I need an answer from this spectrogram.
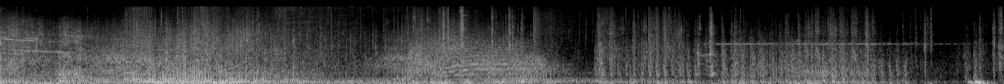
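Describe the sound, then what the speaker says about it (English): Explosions from a friendly airstrike tear through a Call of Duty: Modern Warfare II match, a dense run of loud booms and gunfire rumbling continuously for several seconds, easing briefly mid-clip before another barrage, with a sharp blast near the end. "Friendly airstrike in the AO"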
